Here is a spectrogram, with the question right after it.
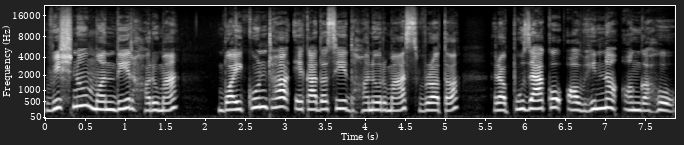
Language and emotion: Nepali, neutral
